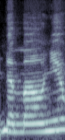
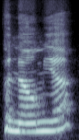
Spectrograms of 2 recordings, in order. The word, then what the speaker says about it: pneumonia: I had forgotten about that one, but yes, canitting like the word pneumonia. Why is the P there? Uhhuh. Penomia.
